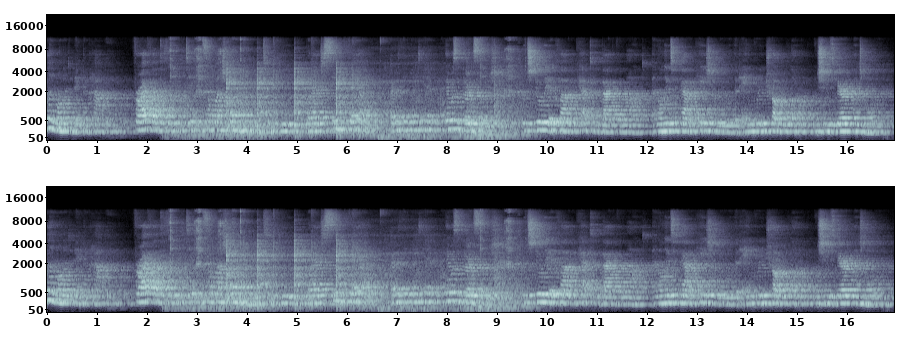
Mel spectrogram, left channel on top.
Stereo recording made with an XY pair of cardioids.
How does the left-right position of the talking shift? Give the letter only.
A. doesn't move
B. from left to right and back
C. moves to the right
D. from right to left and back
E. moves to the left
A.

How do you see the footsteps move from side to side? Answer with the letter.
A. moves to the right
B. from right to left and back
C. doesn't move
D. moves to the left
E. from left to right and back
D.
